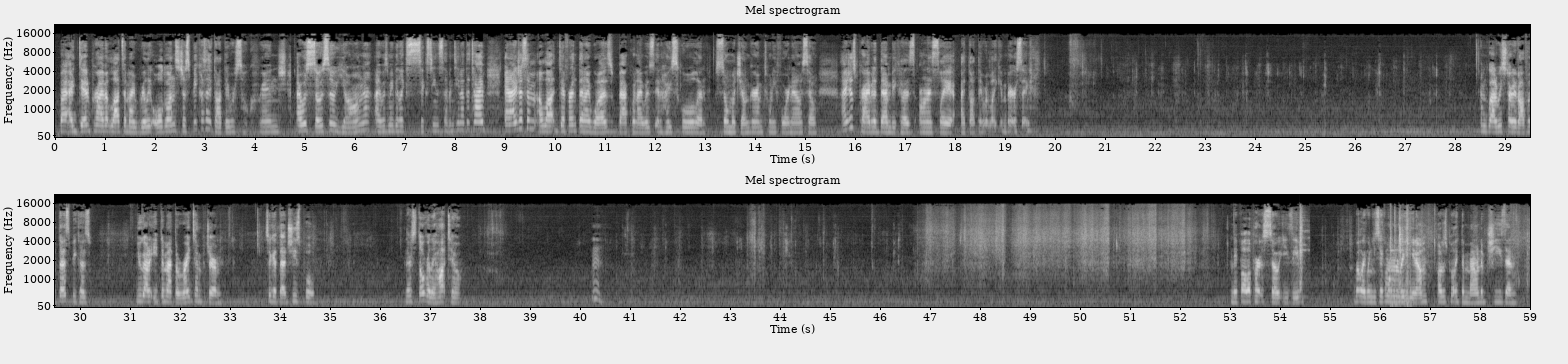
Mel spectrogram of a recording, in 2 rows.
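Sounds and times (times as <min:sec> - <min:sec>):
steady low hum: 0:00.0 - 0:59.0
chewing with wet mouth clicks: 0:19.7 - 0:28.5, 0:32.9 - 0:33.7, 0:34.8 - 0:36.5, 0:40.7 - 0:46.8
paper napkin crinkling: 0:46.7 - 0:52.9.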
